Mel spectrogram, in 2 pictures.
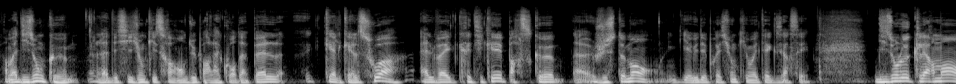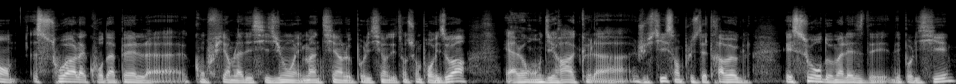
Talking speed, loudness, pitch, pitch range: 210 wpm, -16 LUFS, 105 Hz, 100-120 Hz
